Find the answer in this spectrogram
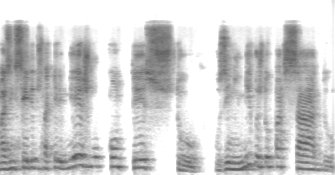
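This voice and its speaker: A somewhat breathy voice moves through very wide pitch swings at a very slow pace. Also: man. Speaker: spiritist lecturer. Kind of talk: lecture. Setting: virtual talk. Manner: emotional, impassioned.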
